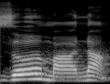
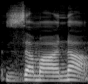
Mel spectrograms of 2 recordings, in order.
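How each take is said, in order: The two takes are said the same way.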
